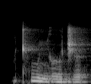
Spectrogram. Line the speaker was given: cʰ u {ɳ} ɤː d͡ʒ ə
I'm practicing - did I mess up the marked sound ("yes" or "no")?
yes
